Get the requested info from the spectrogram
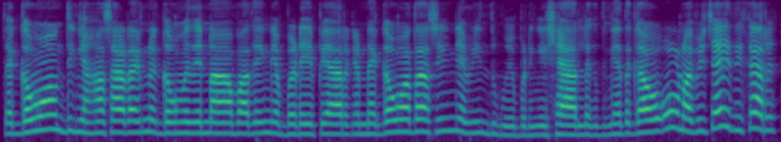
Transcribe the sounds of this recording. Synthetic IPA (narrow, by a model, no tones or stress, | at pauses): t̪eːɡəːʋãːʊ̃nd̪ɪjãːɦãːsaːɽaːnẽːɡoːẽːd̪eːnãːpaːt̪ẽːɪjãːbəɽeːpjaːɾkəɾneːɡəːãːt̪̬ãːsĩːɪjãːbiːnd̪uːẽːbəɽɪjãːʃɛːɾləɡd̪ɪjãːt̪eːɡaːooːnaːbiːt͡ʃaːiːd̪iːkəɾ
